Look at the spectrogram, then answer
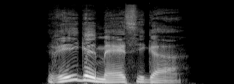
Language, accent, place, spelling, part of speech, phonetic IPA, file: German, Germany, Berlin, regelmäßiger, adjective, [ˈʁeːɡl̩ˌmɛːsɪɡɐ], De-regelmäßiger.ogg
- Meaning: 1. comparative degree of regelmäßig 2. inflection of regelmäßig: strong/mixed nominative masculine singular 3. inflection of regelmäßig: strong genitive/dative feminine singular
